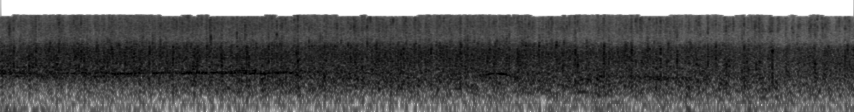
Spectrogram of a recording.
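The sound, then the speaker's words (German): Sustained applause from a sizable audience welcoming a guest, steady and loud for the full length, a dense wash of clapping hands with no pauses or talking over it. “mit einem großen Applaus dürfen wir dich in unserer Mitte willkommen heißen.”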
